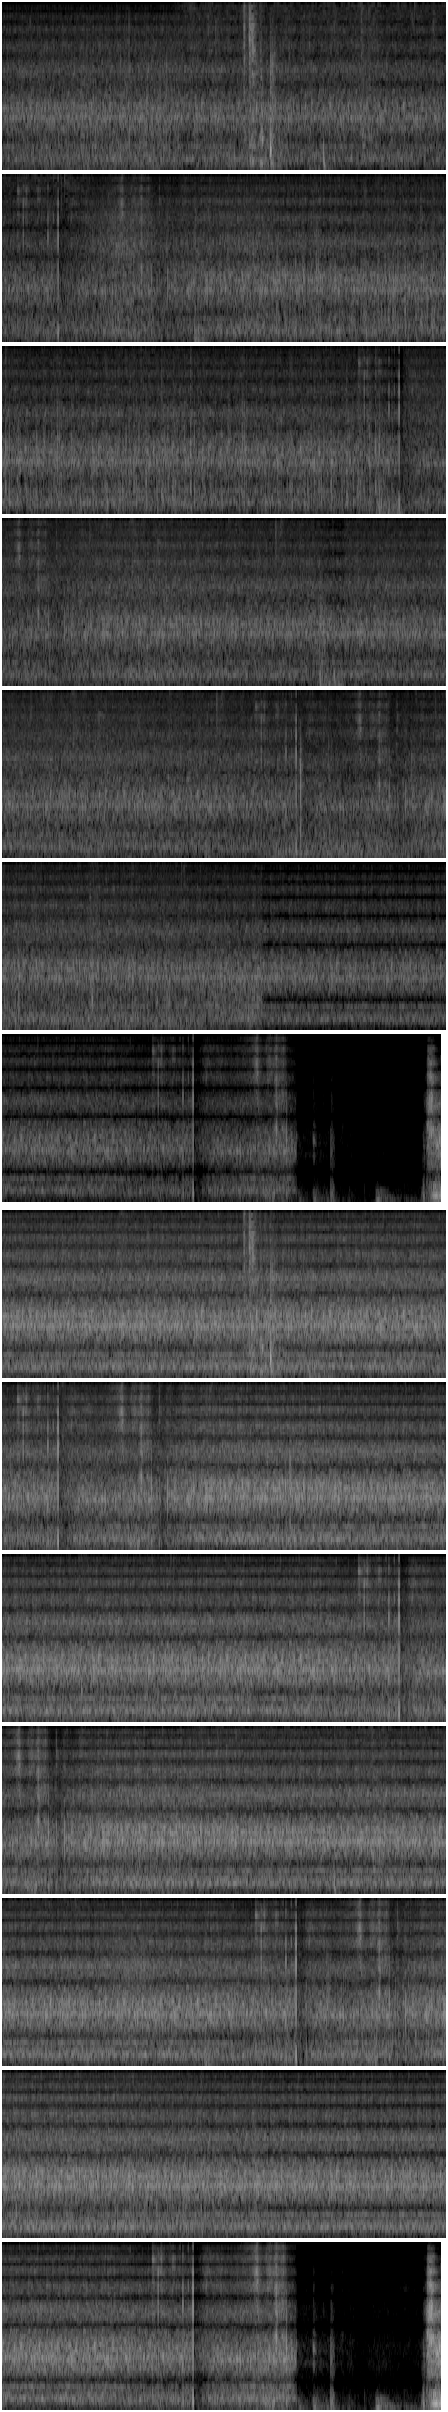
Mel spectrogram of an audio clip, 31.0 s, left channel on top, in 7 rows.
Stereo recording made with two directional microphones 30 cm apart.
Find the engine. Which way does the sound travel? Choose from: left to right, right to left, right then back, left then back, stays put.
stays put.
